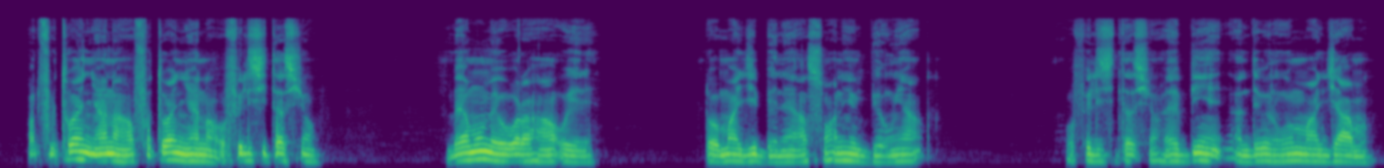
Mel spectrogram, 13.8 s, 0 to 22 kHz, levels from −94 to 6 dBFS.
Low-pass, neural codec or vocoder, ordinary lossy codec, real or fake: 14.4 kHz; none; none; real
